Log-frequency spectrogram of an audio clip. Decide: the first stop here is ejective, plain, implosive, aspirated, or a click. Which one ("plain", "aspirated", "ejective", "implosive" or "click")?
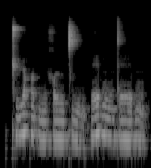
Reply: click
